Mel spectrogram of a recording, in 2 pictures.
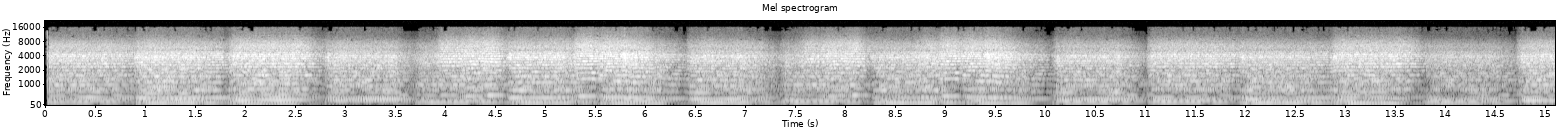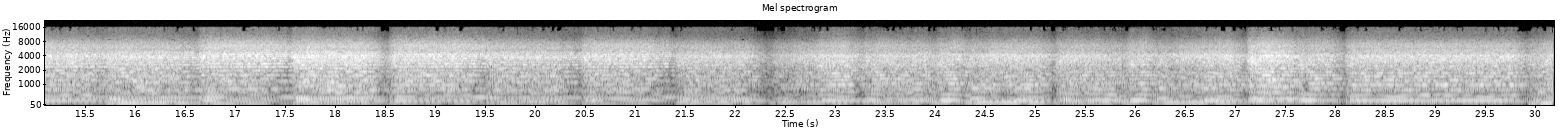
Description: Listen to the instrumental backup track.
